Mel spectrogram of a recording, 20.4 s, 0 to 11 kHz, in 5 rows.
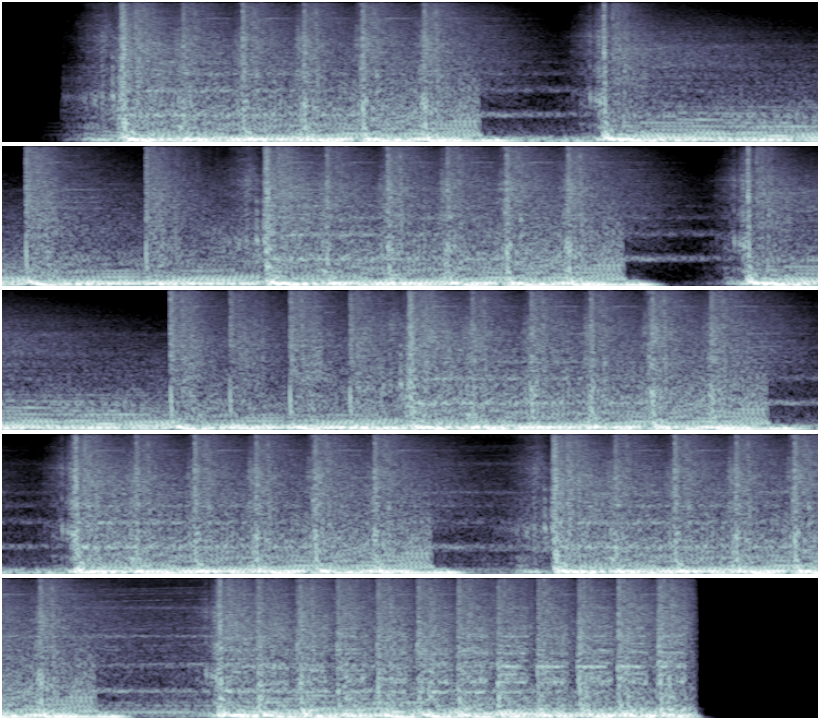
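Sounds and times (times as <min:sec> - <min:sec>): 
horror action trailer music: 0:00.3 - 0:19.8.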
